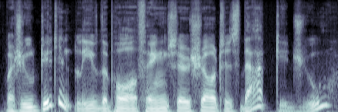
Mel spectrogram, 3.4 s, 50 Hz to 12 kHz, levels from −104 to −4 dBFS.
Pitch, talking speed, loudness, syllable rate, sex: 110 Hz, 230 wpm, -17 LUFS, 4.3 syllables/s, male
